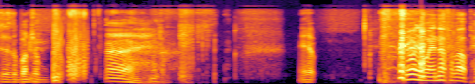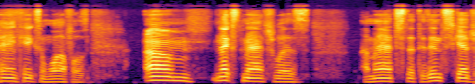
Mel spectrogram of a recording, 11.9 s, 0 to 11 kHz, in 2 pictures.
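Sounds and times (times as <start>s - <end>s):
speech: 0.0s - 1.0s, 1.9s - 2.2s, 5.0s - 11.8s
voice blowing a loud buzzing raspberry imitating a fart: 0.4s - 2.7s
laughter: 4.7s - 5.9s.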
